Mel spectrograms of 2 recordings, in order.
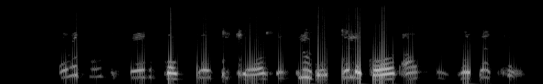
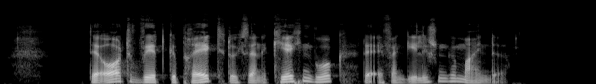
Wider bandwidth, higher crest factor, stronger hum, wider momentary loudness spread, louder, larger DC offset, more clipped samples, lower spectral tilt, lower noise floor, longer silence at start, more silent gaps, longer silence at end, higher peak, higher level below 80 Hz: first, 16 kHz vs 10.5 kHz; about the same, 18 dB vs 20 dB; neither; first, 17 LU vs 11 LU; second, -30 LUFS vs -21 LUFS; neither; neither; about the same, -5.5 dB/octave vs -6.5 dB/octave; first, under -90 dBFS vs -85 dBFS; first, 0.6 s vs 0.25 s; neither; second, 0.25 s vs 1 s; second, -12 dBFS vs -2 dBFS; second, -60 dBFS vs -42 dBFS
